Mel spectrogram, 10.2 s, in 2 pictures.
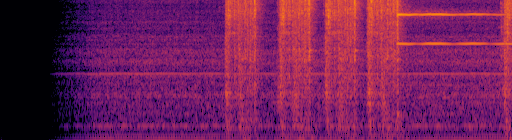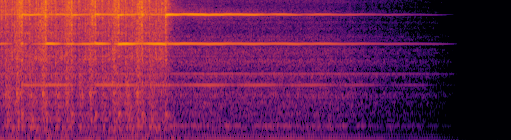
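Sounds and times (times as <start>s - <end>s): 
teletype printing intermittently: 2.2s - 7.6s.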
